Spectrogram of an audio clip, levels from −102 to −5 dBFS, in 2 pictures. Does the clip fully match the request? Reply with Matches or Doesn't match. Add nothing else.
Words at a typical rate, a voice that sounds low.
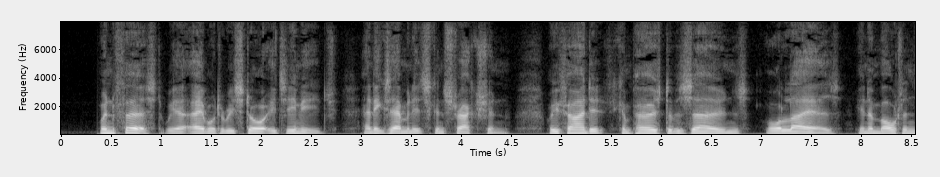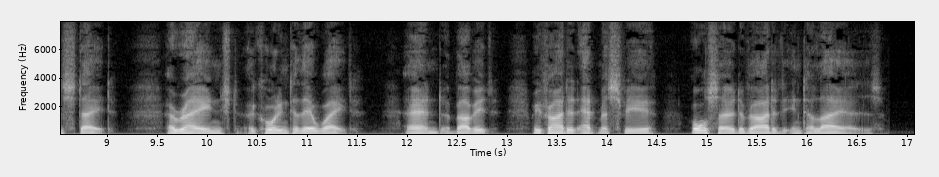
Matches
